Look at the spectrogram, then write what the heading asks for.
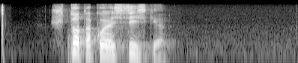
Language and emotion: Russian, angry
